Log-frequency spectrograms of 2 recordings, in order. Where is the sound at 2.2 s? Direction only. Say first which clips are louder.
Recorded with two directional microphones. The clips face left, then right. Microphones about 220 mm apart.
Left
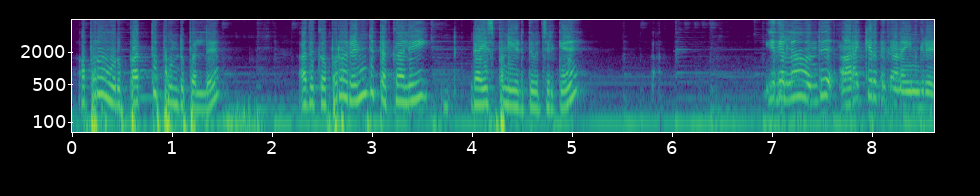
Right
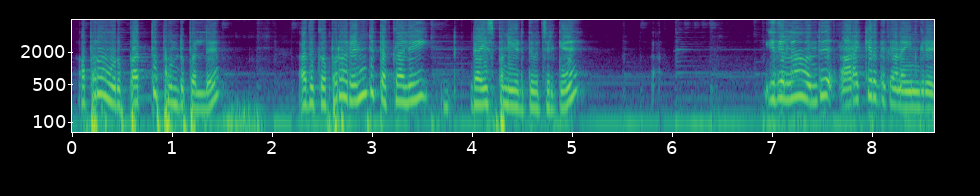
Right 4 dB; 45° right (ahead or behind).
